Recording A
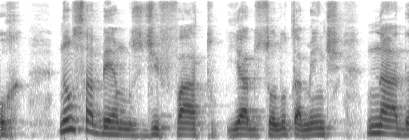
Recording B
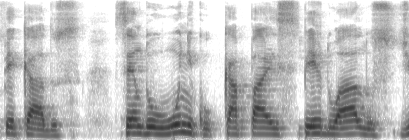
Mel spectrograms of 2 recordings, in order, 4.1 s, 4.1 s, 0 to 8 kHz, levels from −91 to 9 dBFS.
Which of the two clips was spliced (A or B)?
B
